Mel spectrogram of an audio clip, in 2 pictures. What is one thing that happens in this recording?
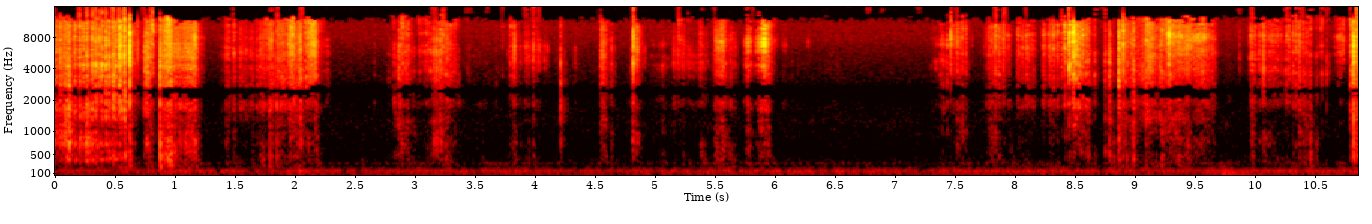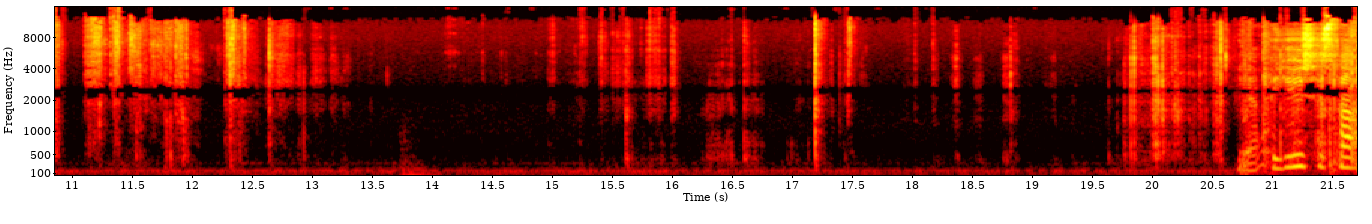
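Scissors snip and slice through stiff paper.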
